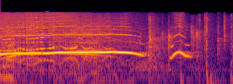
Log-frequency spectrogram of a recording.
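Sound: children applauding and cheering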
